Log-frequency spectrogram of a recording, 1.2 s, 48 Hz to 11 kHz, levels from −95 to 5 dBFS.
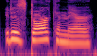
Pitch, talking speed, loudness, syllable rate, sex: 205 Hz, 245 wpm, -17 LUFS, 5.8 syllables/s, female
